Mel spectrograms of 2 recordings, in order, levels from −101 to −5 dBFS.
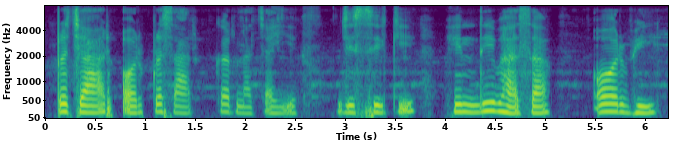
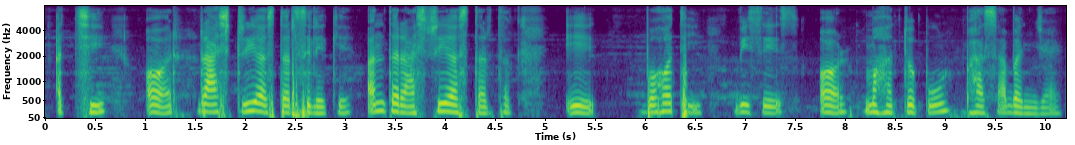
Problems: constant background noise, continuous background conversations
